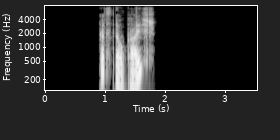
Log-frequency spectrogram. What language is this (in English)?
Latvian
